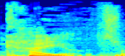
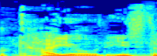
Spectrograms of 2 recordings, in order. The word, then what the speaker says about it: coyotes: One of the things, and we have talked about this before, is over the last few years, there's been a larger presence of coyotes, or coyotes, depending on where you grew up and how you want to pronounce it, in the urban areas.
